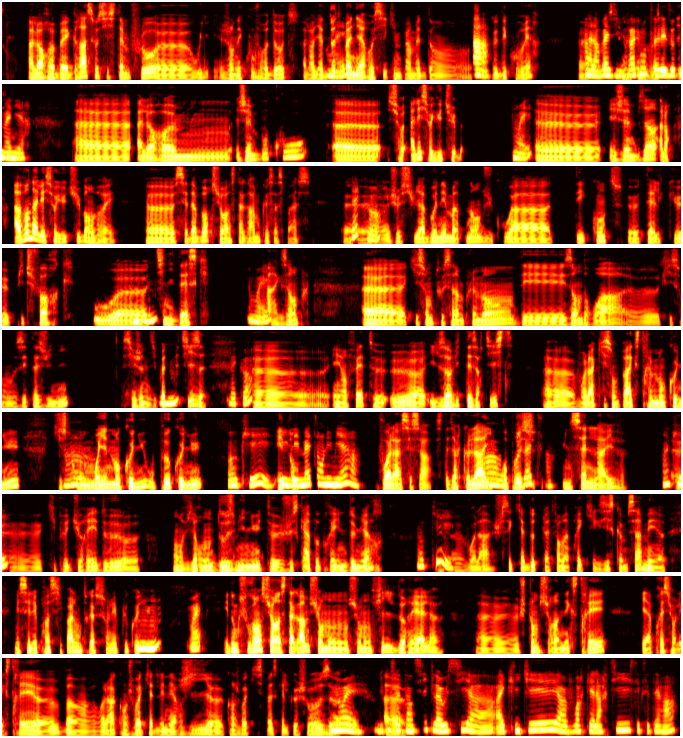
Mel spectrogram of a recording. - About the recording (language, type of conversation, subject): French, podcast, Comment trouvez-vous de nouvelles musiques en ce moment ?
- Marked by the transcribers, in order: in English: "system flow"; unintelligible speech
